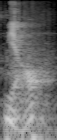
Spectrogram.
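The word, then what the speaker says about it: 鸟: is a picture of a bird okay the pronunciation is meow this character is the character and it combines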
